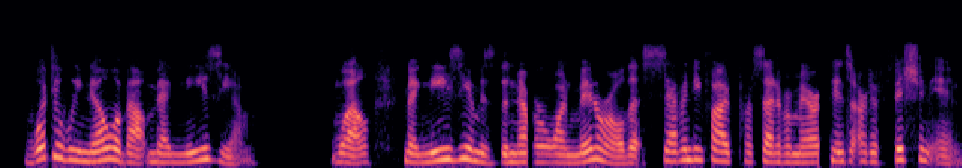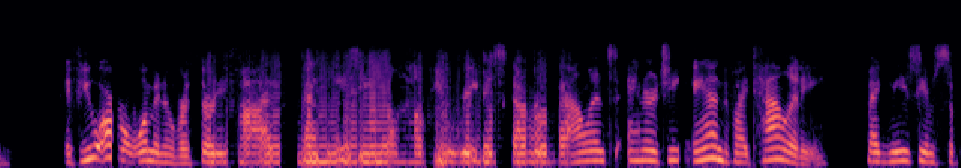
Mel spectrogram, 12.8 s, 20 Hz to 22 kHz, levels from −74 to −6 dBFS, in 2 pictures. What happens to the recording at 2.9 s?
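At 2.9 s the speech carries the AMR wideband (HD Voice) codec, which runs through the whole clip. A pulse-driven vocal tract model codes the voice, with noise filling above 6.4 kHz. The sound is rough and raspy, which fits one of its lowest rates, around 8.85 kbit/s.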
